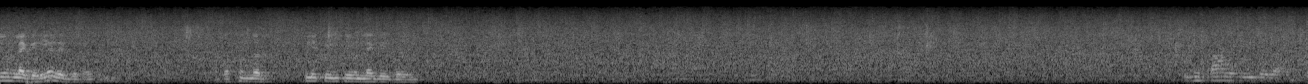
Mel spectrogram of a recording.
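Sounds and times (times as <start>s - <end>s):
heavy rain on wet road: 0.0s - 13.0s.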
